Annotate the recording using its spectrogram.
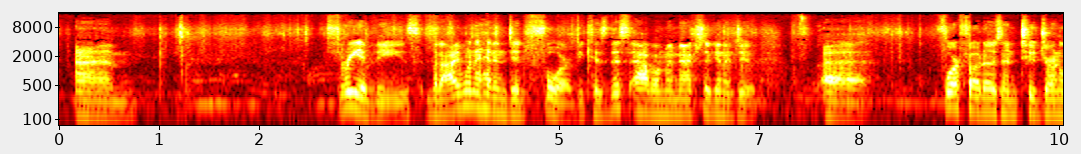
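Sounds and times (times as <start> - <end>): man speaking: 0.0 - 1.4, 2.7 - 10.0.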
